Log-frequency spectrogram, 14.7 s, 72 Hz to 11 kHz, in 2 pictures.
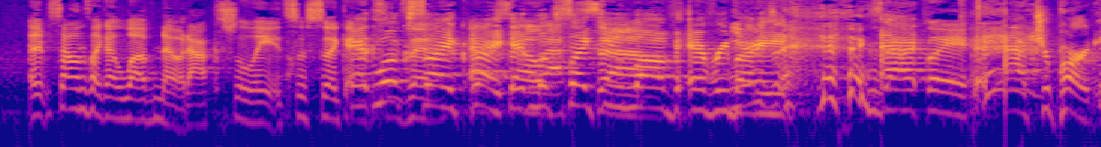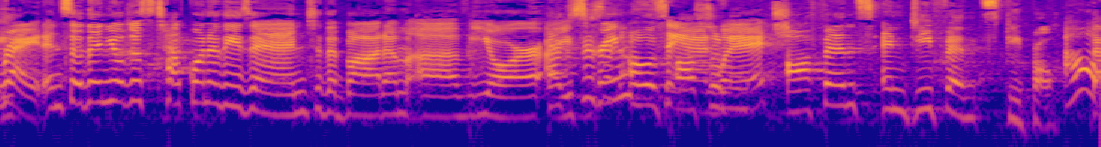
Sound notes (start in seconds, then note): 5.1 laughs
